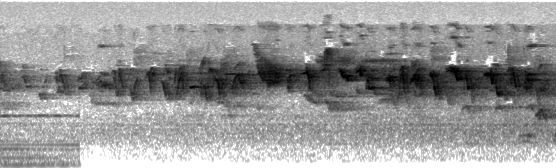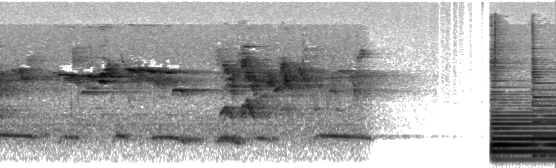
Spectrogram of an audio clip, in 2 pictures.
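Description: Birds chirping and twittering in a fast, busy series, with a lower, slower repeated call underneath in the second half. It cuts off a little after nine seconds, and after a moment of silence music with plucked, harp-like notes starts near the end.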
